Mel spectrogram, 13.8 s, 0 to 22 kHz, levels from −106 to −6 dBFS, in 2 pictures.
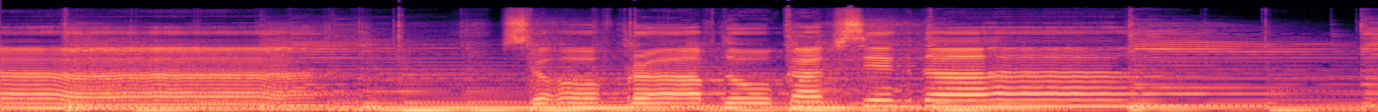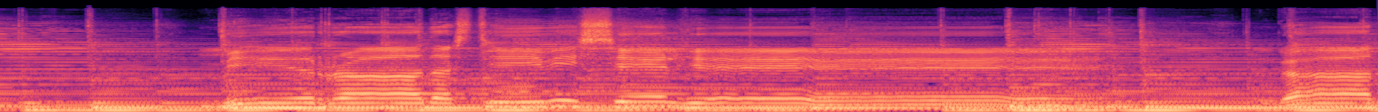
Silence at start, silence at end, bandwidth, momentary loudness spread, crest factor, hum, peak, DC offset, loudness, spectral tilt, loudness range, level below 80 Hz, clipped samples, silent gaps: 0 s; 0 s; 16 kHz; 7 LU; 16 dB; none; -4 dBFS; under 0.1%; -19 LUFS; -5 dB/octave; 3 LU; -32 dBFS; under 0.1%; none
